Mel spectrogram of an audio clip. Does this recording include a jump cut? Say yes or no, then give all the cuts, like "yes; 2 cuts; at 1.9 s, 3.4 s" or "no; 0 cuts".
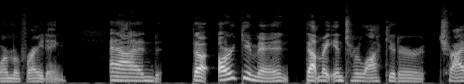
yes; 1 cut; at 1.1 s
